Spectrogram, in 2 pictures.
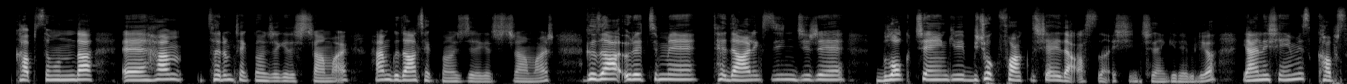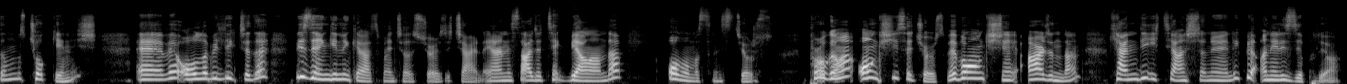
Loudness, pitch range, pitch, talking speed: -19 LUFS, 180-235 Hz, 210 Hz, 140 wpm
